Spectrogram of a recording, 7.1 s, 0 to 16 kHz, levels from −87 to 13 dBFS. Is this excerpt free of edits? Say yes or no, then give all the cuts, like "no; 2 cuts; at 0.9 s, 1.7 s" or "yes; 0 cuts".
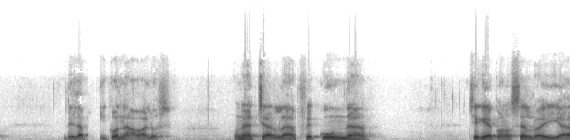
no; 3 cuts; at 1.1 s, 1.5 s, 3.7 s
